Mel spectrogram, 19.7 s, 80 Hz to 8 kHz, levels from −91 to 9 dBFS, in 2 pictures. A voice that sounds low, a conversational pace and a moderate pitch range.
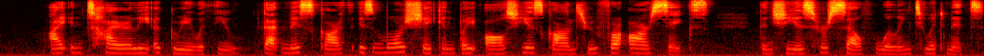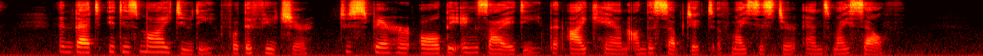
No: high, 190 Hz; average, 160 wpm; average, 3.4 semitones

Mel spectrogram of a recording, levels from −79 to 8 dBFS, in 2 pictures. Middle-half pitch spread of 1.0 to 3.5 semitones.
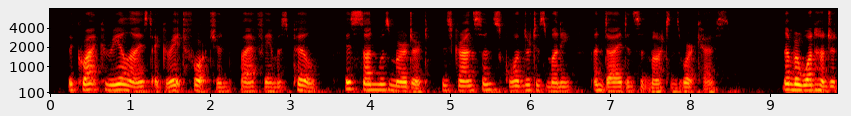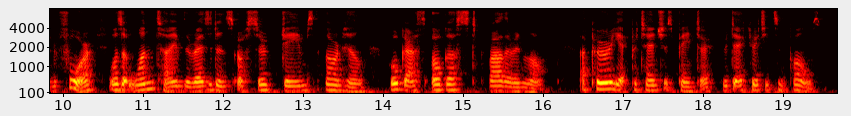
No: average, 4.2 semitones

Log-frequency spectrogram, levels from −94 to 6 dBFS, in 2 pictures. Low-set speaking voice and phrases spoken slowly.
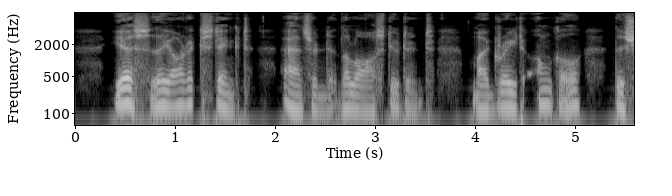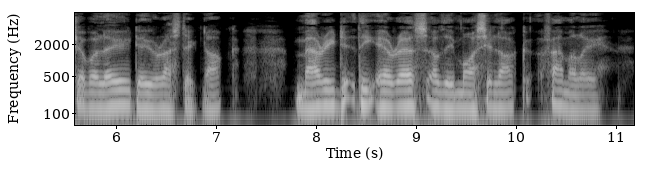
Yes: low, 125 Hz; slow, 120 wpm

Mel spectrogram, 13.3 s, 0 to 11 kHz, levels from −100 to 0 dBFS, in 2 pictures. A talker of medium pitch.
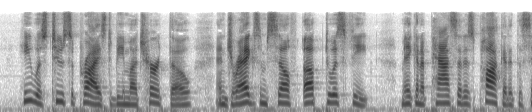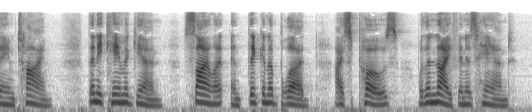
Yes: medium, 165 Hz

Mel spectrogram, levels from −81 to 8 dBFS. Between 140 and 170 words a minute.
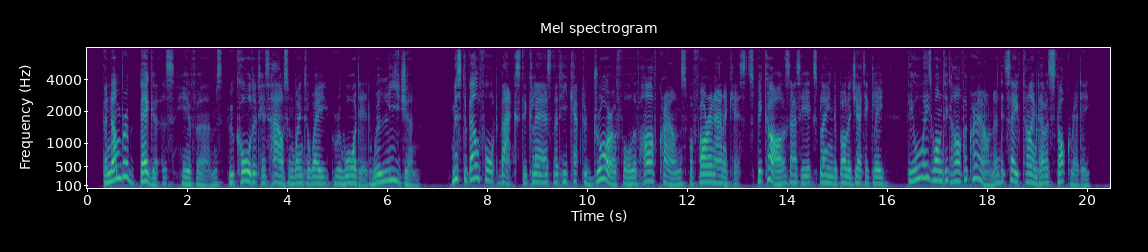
Yes: average, 150 wpm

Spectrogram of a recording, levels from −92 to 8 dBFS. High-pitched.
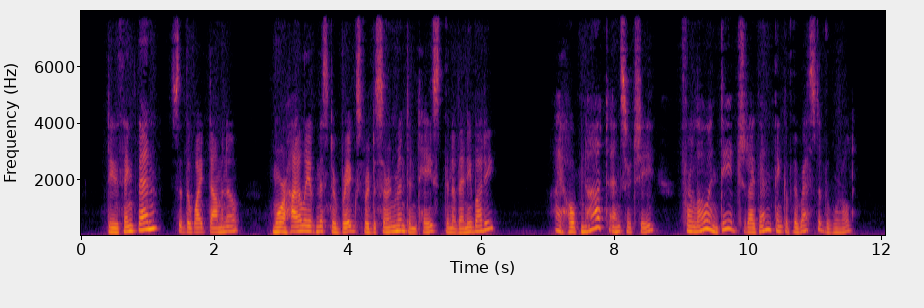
No: medium, 170 Hz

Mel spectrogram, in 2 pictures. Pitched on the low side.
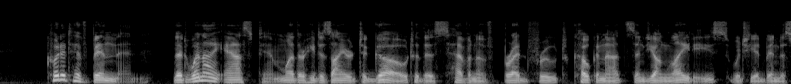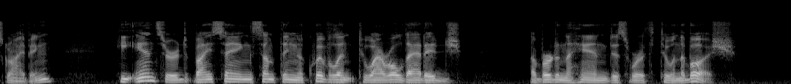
Yes: low, 100 Hz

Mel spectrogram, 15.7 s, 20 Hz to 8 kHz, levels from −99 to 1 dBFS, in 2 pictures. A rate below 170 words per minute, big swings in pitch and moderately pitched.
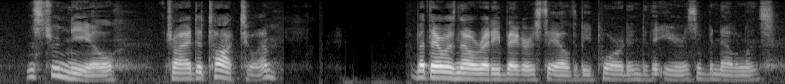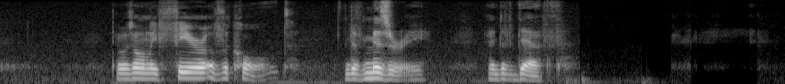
No: slow, 135 wpm; average, 3.6 semitones; medium, 145 Hz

